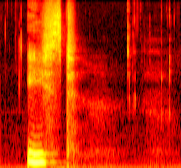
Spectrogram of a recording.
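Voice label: "east", British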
